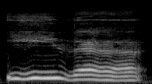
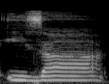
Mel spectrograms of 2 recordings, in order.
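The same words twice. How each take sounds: First: The middle consonant is a soft tongue-tip z. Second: The middle consonant is a plain buzzing z. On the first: The speaker calls it right. "ini bunyi zal lembut" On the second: The speaker calls it wrong. "jangan baca iza, itu bunyi zai"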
